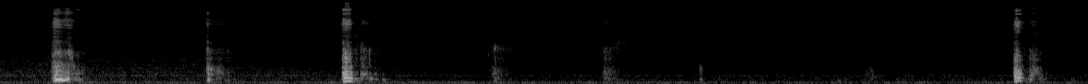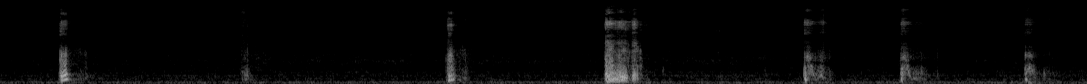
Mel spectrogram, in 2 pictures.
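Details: Female Ragdoll cat coughing and wheezing: a series of short, harsh coughing bursts with a faint raspy, wheezy edge; owner unsure whether it is a hairball or illness.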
